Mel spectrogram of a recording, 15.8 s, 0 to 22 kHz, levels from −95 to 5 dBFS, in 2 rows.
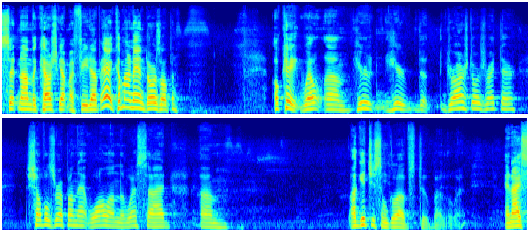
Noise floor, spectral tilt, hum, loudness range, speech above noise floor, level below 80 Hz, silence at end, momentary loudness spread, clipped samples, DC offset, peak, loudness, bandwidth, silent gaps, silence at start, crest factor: -67 dBFS; -4 dB/octave; none; 10 LU; 39 dB; -76 dBFS; 0 s; 20 LU; under 0.1%; under 0.1%; -8 dBFS; -28 LUFS; 19.5 kHz; none; 0 s; 22 dB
